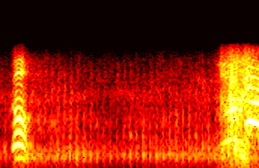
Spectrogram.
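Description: A person jumping into the water of a deep stone-walled well, hitting it with a loud splash near the end, with shouting. Before it comes a short shout, then a low steady hum.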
